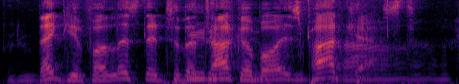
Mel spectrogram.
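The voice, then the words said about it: Radio announcer voice. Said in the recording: “put on my radio voice or my Regis Philbin voice”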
